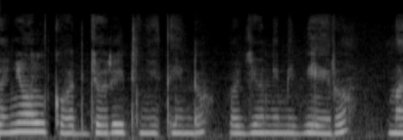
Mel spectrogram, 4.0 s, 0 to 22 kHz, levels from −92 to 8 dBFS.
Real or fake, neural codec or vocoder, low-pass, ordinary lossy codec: fake; codec, 44.1 kHz, 7.8 kbps, Pupu-Codec; 14.4 kHz; MP3, 64 kbps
